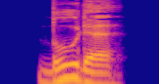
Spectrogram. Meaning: 1. booth, stall 2. kiosk 3. shack, hut 4. digs; flat, apartment 5. goal
- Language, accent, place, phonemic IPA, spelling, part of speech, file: German, Germany, Berlin, /ˈbuːdə/, Bude, noun, De-Bude.ogg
